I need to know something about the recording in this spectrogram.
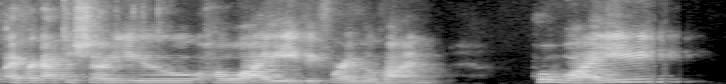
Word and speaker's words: Hawaii: This word is pronounced, the state is actually pronounced differently than I'm going to pronounce it by people who live in Hawaii and also people who are native to Hawaii.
